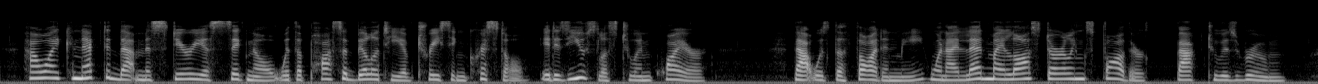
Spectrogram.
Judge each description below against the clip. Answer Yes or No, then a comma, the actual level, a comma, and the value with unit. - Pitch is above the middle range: Yes, high, 215 Hz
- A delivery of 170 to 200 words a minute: No, average, 155 wpm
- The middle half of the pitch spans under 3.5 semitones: No, average, 4.5 semitones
